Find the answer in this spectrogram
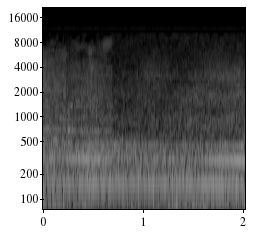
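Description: Soundtrack drone: a few low held tones, steady and fairly quiet.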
